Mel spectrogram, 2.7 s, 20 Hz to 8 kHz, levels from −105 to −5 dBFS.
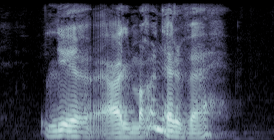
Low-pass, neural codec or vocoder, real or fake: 7.2 kHz; none; real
